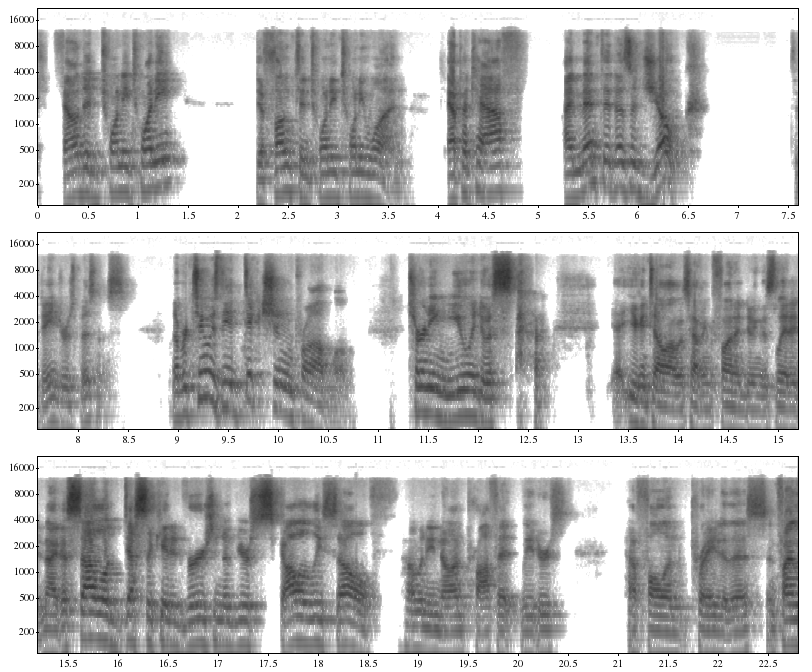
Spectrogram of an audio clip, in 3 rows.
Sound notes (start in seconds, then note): 12.3 chuckles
